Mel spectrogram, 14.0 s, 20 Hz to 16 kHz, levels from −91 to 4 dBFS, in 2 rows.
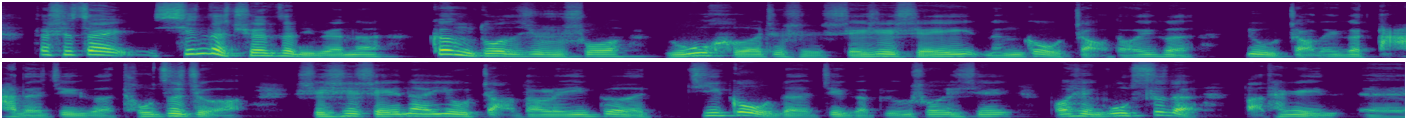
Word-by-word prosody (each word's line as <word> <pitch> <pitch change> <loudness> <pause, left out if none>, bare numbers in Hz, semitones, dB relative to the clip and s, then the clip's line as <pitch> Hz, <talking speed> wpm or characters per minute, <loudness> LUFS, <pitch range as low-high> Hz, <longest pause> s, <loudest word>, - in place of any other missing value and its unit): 但 245 - 0
是 240 0 0
在 230 -4 +6
新 285 - +2
的 290 - +10
圈 180 -2 +3
子 165 - +4
里 115 -6 0
边 115 +1 -2
呢， 125 0 -3 0.2
更 255 -11 +8
多 160 0 +5
的 135 - -1
就 140 0 -2
是 120 -2 -3
说， 130 +1 -2 0.2
如 125 +11 +3
何 120 -9 0
就 125 - -6
是 110 -3 -10
谁 110 +3 -4
谁 140 +1 +3
谁 130 +2 +1
能 110 +4 -5
够 105 -3 -1
找 - - -5
到 115 - -7
一 - - -3
个 125 -4 -5 0.2
又 130 -5 0
找 - - -4
到 - - -12
一 - - -7
个 - - -2
大 - - -3
的 100 0 -6
这 115 +3 -5
个 105 +1 -7
投 130 +1 -4
资 155 +3 +3
者， 125 -2 -4 0.2
谁 125 - -3
谁 135 +6 0
谁 140 -2 +1
呢， 145 -1 +4
又 145 -3 +4
找 - - -3
到 115 -1 -4
了 115 0 -2
一 125 +1 -1
个 125 -4 -1 0.2
机 185 +1 -2
构 185 - +5
的 95 -2 -5
这 115 +5 -6
个 100 - -8
比 - - -15
如 115 +3 -7
说 130 +1 -4
一 120 - -4
些 130 +2 -6 0.2
保 - - +2
险 150 -5 0
公 175 +5 +2
司 200 +5 -2
的， - - +2 0.2
把 - - -4
它 120 - -10
给， 120 -4 -2
呃， 105 - -14
125 Hz, 300 characters per minute, -22 LUFS, 115-155 Hz, 0.2 s, 的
